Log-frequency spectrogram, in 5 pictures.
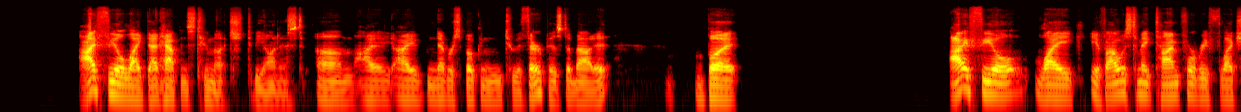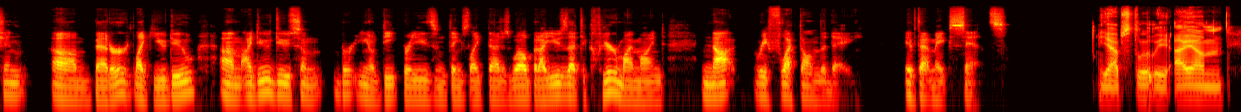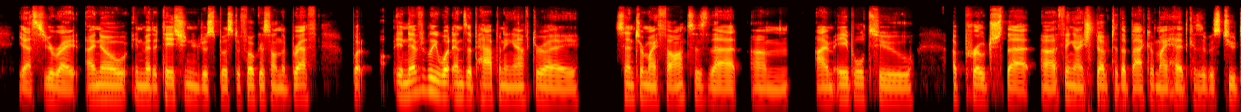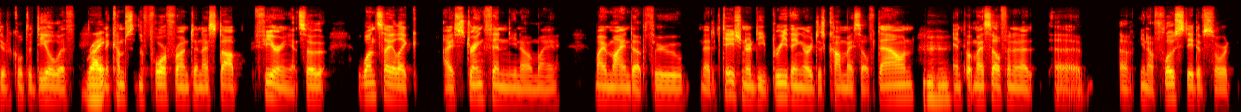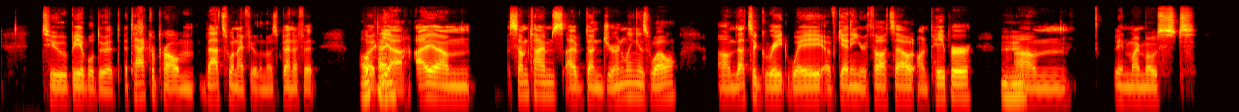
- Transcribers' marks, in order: other background noise
- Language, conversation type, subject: English, unstructured, How can you make time for reflection without it turning into rumination?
